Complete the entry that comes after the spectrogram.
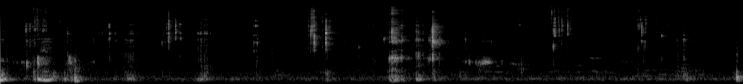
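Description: Food being chewed close to the microphone: a scatter of short, irregular mouth clicks and chewing noises.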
